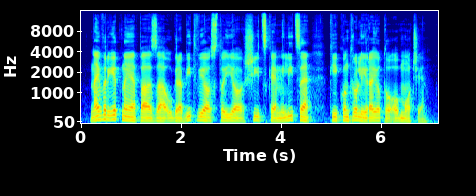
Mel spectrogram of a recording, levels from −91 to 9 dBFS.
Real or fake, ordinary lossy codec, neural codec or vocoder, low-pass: fake; none; vocoder, 48 kHz, 128 mel bands, Vocos; 14.4 kHz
